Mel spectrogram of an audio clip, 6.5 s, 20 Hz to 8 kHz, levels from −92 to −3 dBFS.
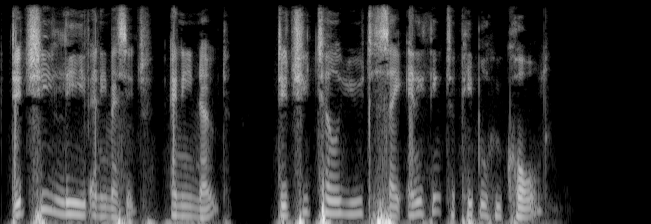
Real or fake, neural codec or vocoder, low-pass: real; none; 7.2 kHz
